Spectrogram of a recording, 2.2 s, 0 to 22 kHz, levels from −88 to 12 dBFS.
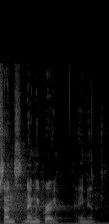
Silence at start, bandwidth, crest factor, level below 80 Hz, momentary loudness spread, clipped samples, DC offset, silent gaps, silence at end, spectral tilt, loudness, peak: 0 s; 16 kHz; 24 dB; -72 dBFS; 18 LU; under 0.1%; under 0.1%; none; 0 s; -1.5 dB/octave; -44 LUFS; -24 dBFS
